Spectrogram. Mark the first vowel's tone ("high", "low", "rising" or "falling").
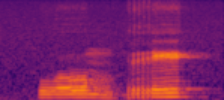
falling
